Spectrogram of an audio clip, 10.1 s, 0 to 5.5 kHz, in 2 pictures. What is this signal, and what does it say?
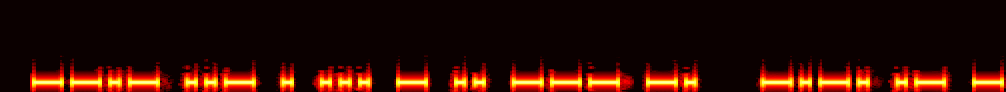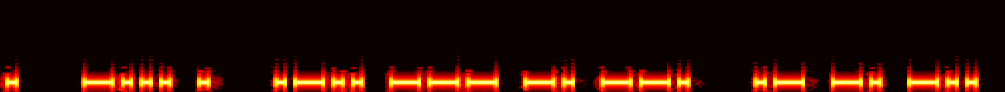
Morse code, heard as a keyed tone, about 25 wpm, 600 Hz. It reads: QUESTION CAN BE LONG AND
